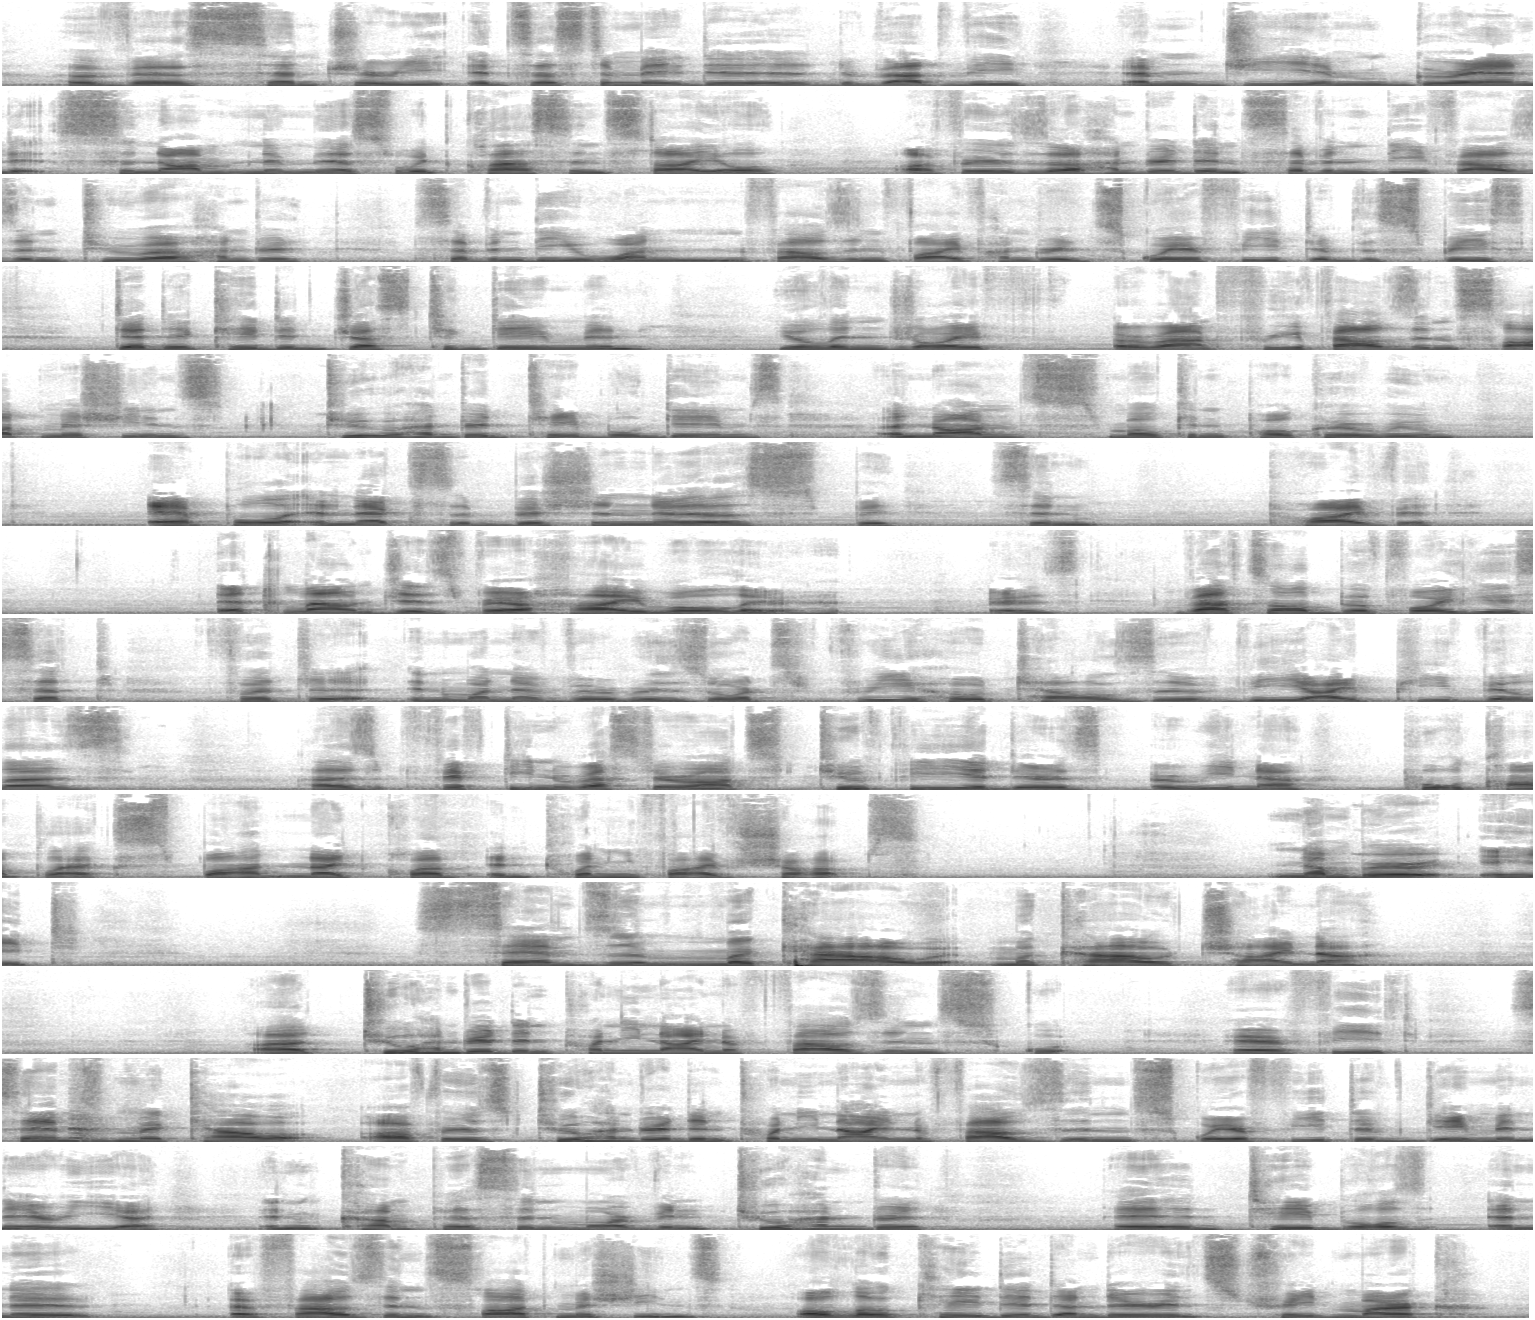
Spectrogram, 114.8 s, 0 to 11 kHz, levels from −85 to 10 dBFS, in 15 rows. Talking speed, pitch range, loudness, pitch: 65 wpm, 125-155 Hz, -21 LUFS, 145 Hz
